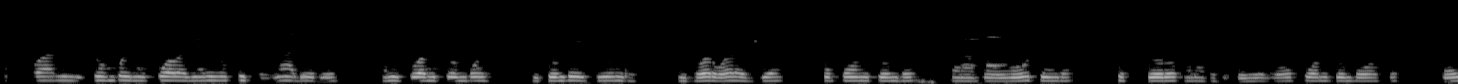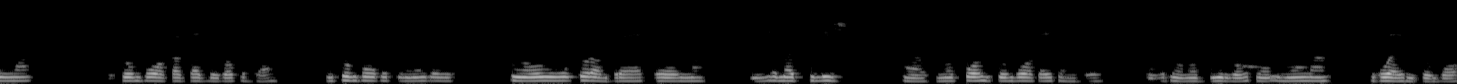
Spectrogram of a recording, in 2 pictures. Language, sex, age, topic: Ndau, female, 36-49, health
